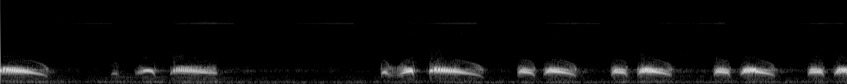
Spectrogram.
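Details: Lure call of a spotted dove for wild doves: a long falling coo, then a pause, then a quickening run of short paired coos and drooping notes, over a thin constant high tone.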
